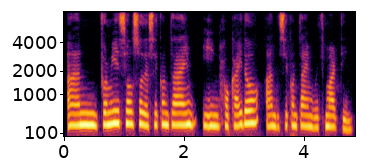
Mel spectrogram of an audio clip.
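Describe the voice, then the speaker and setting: Woman, warm mid voice, cheerful, dry. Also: a little high, fairly even intonation, moderate pace, dry recording. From Spain.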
